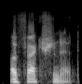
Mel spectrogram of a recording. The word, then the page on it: affectionate: American English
